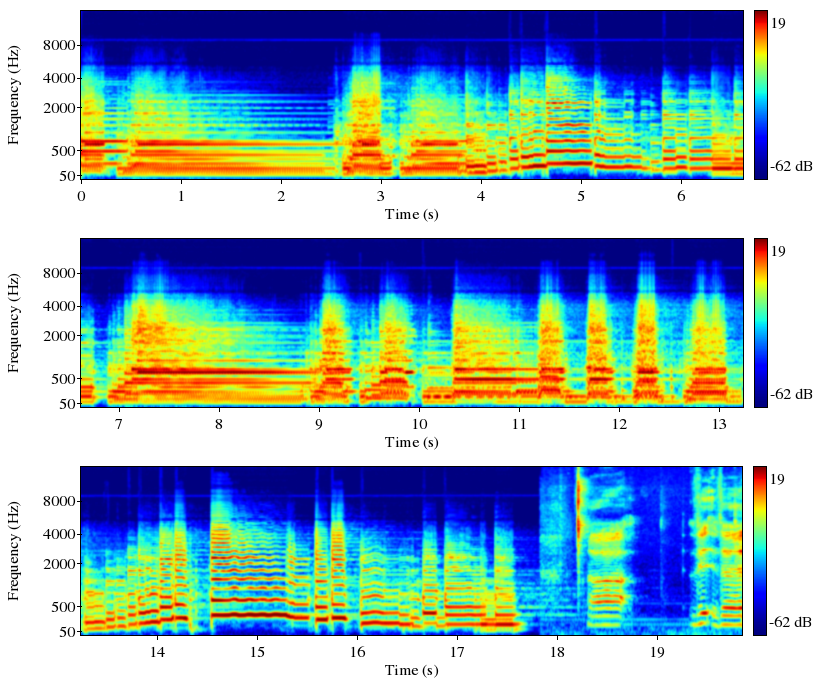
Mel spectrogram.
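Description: Gibson Les Paul played through a Boostache boost pedal with the tone knob turned fully up, giving a bassy, driven tone; loud sustained chords and single-note runs ring out continuously, then thin out near the end.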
